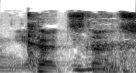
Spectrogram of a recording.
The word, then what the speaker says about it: Kutztown: Kutztown.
